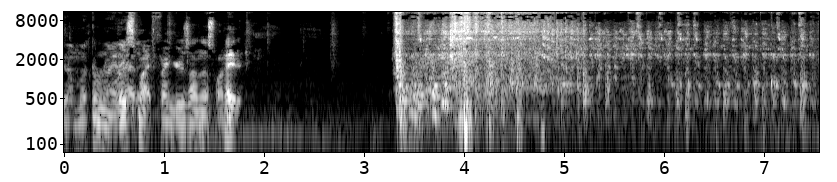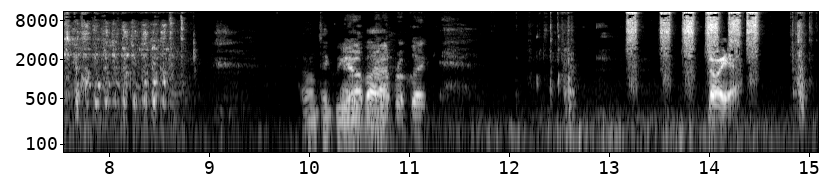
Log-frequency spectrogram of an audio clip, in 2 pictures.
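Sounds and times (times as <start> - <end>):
engine starting and running: 3.2 - 9.0
starter motor cranking: 3.3 - 8.9.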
